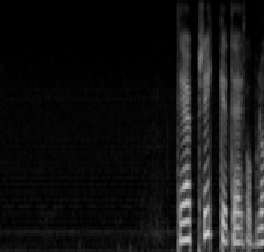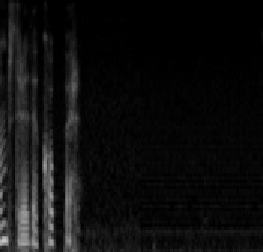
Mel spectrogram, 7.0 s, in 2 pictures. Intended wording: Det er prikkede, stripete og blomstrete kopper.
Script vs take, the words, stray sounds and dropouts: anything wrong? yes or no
yes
